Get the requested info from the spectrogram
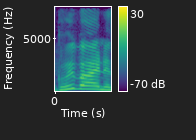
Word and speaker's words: Glühwein: Glühwein is mulled wine. – Okay. – And that's just how you say it in German.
